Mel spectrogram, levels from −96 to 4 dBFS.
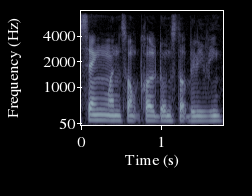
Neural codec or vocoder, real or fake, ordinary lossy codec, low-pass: none; real; none; 7.2 kHz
